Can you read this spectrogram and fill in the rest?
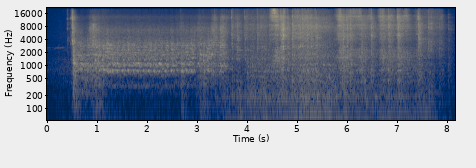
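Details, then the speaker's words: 1962 Ford Thunderbird Landau that sat for years, after blowing out the tank-to-pump fuel line: strong even cranking with no firing at all; a crank-no-start blamed on a failed fuel pump. "You saw I got a good crank. I got a good crank out of that, and it just wouldn't start. It's the fuel pump."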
